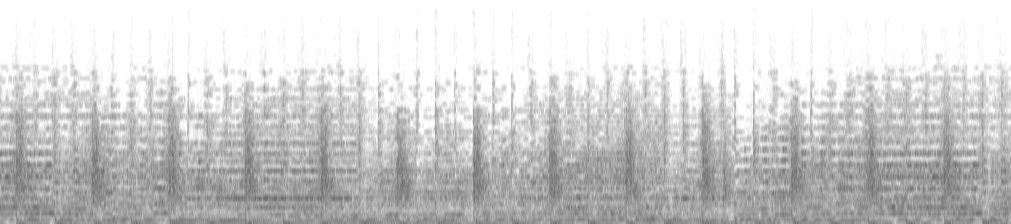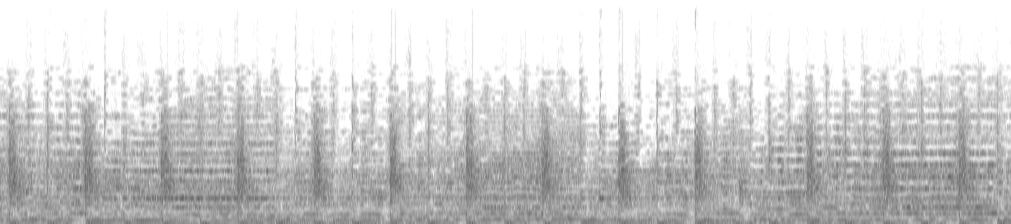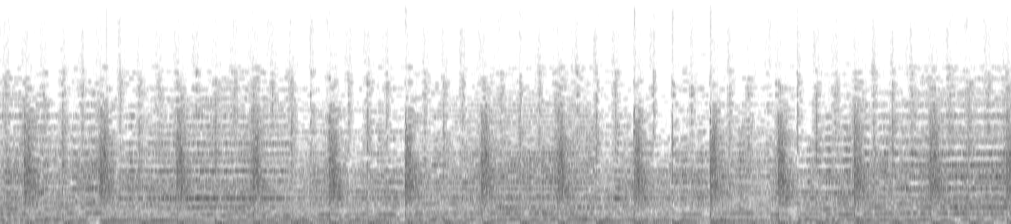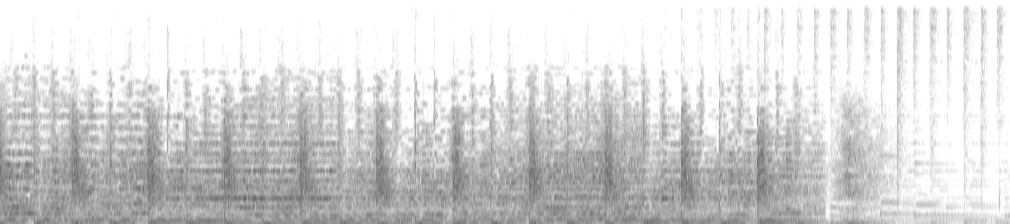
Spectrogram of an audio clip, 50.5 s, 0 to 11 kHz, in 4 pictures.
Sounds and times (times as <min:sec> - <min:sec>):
Music: 0:00.0 - 0:50.5.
